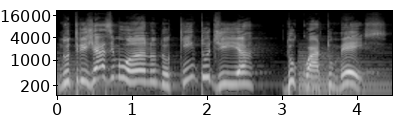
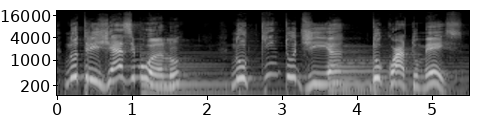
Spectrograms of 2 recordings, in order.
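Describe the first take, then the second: First: It is read at a normal, quicker pace. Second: It is read at a slower, deliberate pace.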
